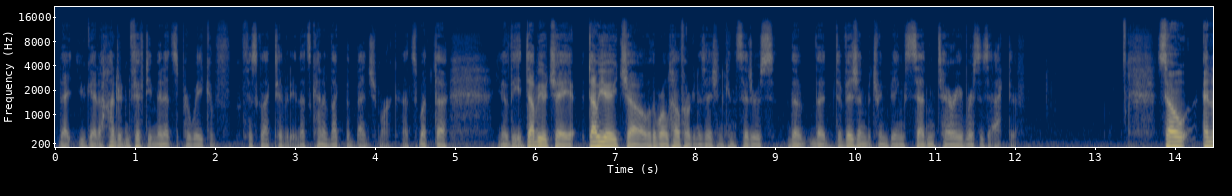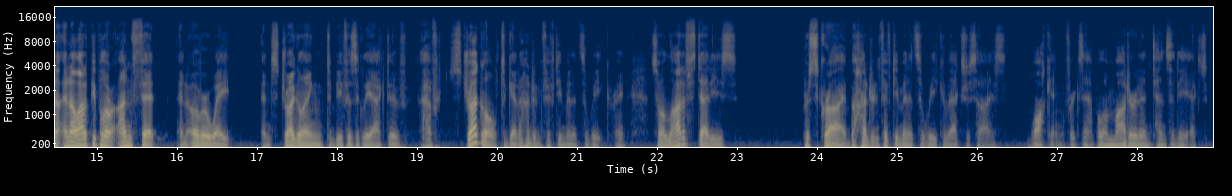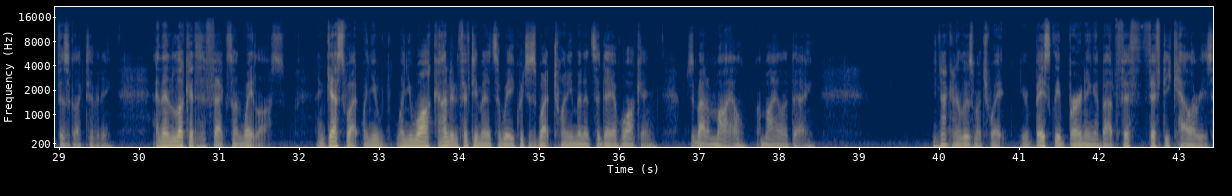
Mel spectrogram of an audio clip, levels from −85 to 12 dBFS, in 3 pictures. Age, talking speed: 40-59, 190 wpm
